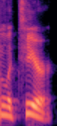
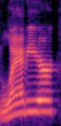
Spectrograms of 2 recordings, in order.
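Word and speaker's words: Latour: So, it's Jason Latir. I don't know what I said last week. If I said Jason Ladier or Jason Lattier, I don't know what I said, but it's Jason Latir.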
